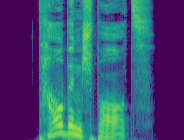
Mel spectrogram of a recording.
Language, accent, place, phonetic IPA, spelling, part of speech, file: German, Germany, Berlin, [ˈtaʊ̯bn̩ˌʃpɔʁt͡s], Taubensports, noun, De-Taubensports.ogg
- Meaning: genitive singular of Taubensport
